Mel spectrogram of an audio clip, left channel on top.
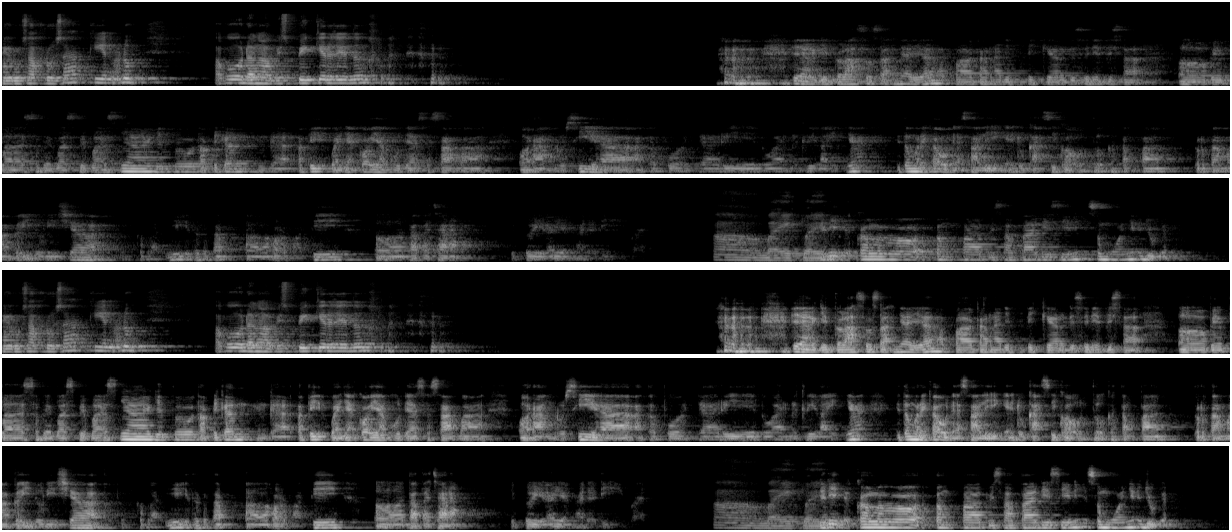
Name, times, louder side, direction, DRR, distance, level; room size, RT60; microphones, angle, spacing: voice 1, 0.0-1.6 2.1-4.0 4.3-4.5 28.3-28.6 31.7-32.9, equal, 5° left, 5 dB, 0.5 m, -28 dB
voice 2, 7.2-25.7 25.9-28.0 28.3-29.1 29.8-31.0 32.7-36.2, right 6 dB, 70° right, 14 dB, 0.4 m, -27 dB
8.5 x 3.8 x 4.9 m, 0.94 s
head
